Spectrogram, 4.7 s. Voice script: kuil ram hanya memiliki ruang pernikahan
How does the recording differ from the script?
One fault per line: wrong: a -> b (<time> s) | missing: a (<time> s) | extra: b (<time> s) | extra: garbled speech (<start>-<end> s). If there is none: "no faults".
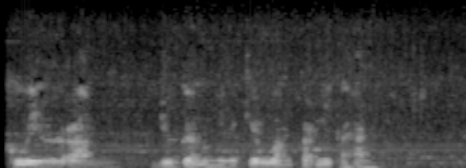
wrong: hanya -> juga (1.6 s)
